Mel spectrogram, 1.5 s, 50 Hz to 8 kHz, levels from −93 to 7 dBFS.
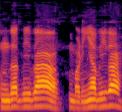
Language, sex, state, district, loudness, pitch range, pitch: Hindi, male, Uttar Pradesh, Deoria, -15 LUFS, 135-155 Hz, 145 Hz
